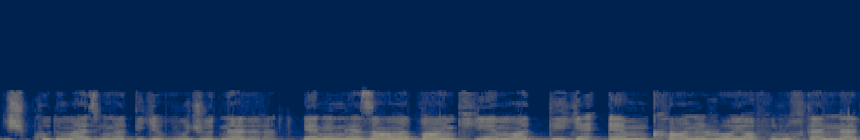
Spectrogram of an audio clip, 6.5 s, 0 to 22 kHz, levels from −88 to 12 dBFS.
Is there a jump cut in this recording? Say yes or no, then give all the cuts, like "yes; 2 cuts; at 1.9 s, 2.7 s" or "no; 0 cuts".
no; 0 cuts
